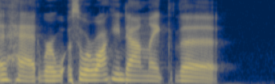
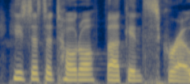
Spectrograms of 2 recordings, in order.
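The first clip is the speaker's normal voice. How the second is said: ordinary delivery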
